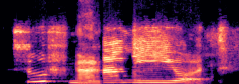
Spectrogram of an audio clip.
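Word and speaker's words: סופגניות: So How do you pronounce the donut Sufganiot. sufganiyot?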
